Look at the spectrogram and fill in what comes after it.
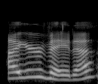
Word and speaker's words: Ayurveda: And that's, so is Vedic like a derivative of oh my God, I'm going to pronounce this wrong. Ayurvedic, whatever it is. You know, my wife said, wow, I butchered that, but you know what I'm saying, right? – Yeah. Ayurveda.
